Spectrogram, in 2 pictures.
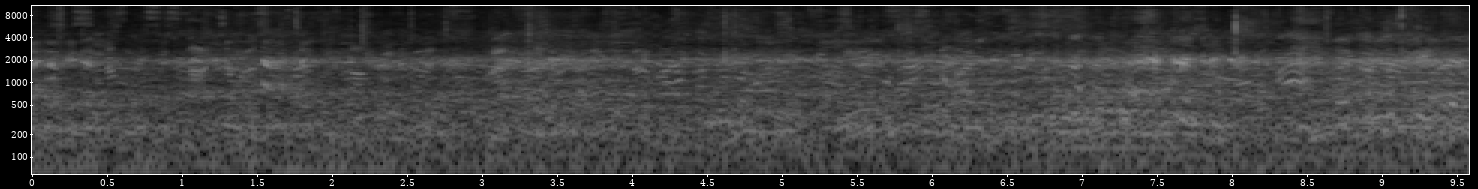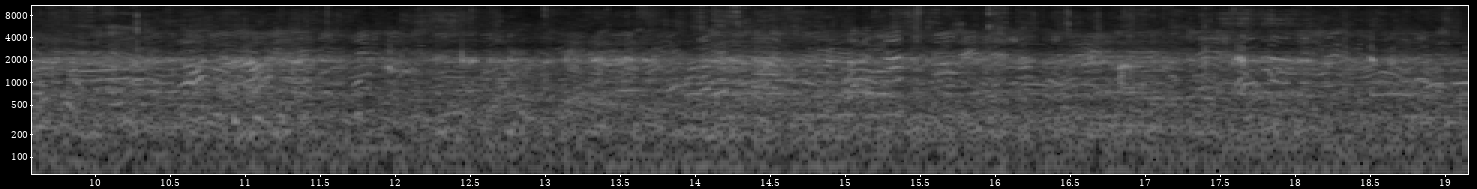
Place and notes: studentski centar
students center, outside of the entrance, in the framework of EBU workshop.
